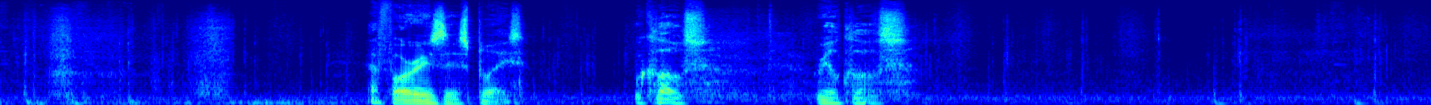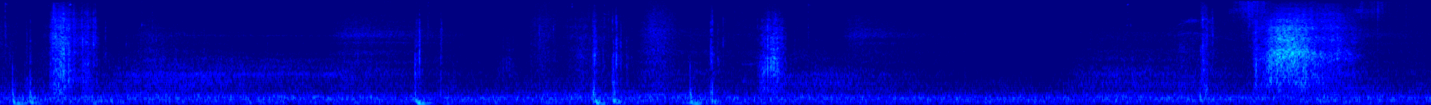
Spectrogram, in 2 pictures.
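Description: Footsteps thud softly on a wooden floor.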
